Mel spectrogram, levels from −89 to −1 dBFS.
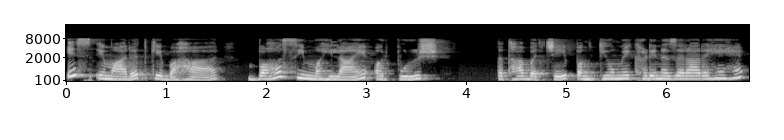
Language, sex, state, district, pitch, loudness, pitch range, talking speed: Hindi, female, Bihar, Gopalganj, 210 Hz, -19 LUFS, 190-225 Hz, 165 wpm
